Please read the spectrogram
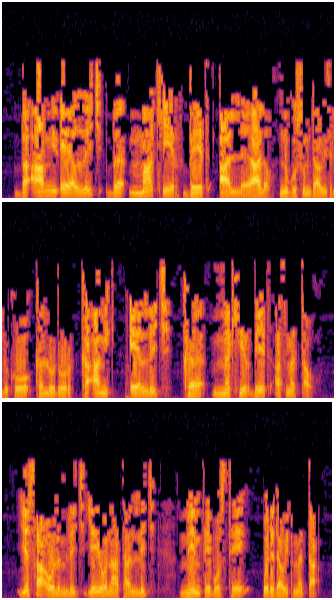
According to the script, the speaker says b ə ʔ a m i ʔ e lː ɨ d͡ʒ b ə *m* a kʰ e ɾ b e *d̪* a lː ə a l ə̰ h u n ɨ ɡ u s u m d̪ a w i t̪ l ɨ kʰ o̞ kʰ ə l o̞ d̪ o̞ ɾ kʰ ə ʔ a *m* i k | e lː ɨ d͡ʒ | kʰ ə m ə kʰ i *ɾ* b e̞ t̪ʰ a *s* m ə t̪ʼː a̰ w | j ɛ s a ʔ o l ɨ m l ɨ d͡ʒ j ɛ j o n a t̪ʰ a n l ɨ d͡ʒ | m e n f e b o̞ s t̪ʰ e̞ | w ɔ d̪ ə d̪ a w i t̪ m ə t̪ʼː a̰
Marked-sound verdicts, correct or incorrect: correct, incorrect: t̪, correct, correct, correct

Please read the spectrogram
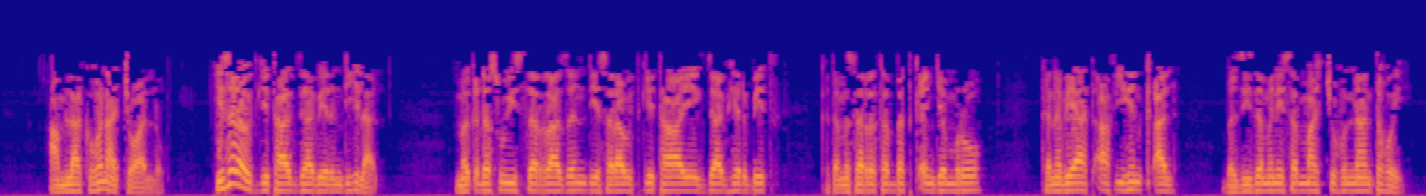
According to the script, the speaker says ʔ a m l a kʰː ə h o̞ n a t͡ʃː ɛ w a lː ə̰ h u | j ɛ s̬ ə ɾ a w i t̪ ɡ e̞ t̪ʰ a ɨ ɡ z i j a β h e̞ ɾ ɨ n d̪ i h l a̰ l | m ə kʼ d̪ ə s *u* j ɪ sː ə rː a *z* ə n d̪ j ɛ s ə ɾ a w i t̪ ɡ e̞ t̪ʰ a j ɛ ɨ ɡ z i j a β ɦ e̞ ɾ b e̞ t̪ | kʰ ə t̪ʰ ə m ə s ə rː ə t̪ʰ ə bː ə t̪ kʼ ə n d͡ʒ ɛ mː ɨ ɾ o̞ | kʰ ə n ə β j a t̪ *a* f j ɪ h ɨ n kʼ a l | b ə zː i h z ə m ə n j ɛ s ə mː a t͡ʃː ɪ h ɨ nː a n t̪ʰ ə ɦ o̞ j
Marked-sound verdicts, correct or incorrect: correct, correct, correct

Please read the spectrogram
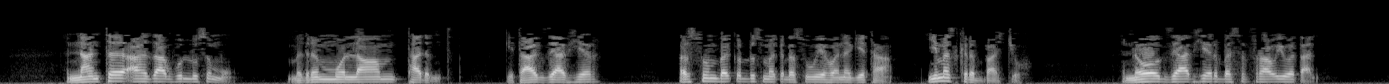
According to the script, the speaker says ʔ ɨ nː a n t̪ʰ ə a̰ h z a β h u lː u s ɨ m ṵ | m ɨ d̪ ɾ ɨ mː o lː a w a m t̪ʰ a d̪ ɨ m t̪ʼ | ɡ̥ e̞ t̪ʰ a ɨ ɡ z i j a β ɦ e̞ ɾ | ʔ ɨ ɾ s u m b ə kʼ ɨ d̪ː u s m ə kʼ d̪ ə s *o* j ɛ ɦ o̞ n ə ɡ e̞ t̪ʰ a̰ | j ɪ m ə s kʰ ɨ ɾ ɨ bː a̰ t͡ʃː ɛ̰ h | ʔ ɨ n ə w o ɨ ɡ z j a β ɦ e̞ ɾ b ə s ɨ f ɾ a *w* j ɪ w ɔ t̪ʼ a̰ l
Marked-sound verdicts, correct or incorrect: incorrect: u, correct

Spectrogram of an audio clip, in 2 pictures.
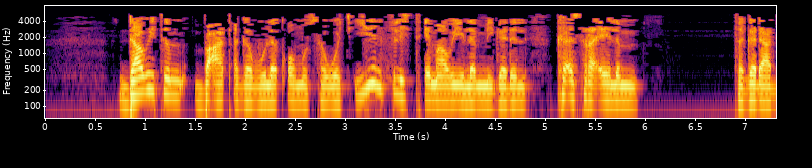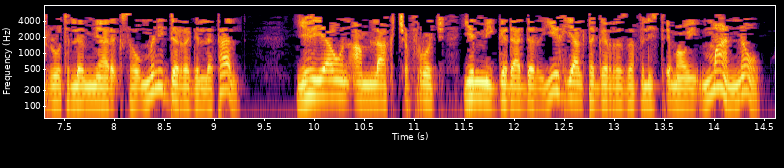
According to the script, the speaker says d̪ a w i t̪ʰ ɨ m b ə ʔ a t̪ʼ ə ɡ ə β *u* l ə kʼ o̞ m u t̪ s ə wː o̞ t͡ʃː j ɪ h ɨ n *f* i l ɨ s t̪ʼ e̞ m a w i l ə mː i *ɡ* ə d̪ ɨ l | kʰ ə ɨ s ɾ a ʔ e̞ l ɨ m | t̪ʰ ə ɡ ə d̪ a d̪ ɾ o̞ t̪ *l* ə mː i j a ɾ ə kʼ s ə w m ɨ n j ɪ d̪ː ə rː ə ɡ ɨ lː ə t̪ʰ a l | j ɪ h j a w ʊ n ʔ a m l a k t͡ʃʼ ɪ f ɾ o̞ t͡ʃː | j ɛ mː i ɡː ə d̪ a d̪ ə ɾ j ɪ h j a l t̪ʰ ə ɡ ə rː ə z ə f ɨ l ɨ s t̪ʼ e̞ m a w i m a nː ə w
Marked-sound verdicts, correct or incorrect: correct, correct, correct, correct

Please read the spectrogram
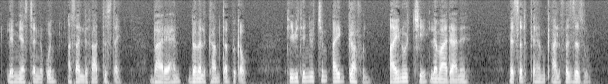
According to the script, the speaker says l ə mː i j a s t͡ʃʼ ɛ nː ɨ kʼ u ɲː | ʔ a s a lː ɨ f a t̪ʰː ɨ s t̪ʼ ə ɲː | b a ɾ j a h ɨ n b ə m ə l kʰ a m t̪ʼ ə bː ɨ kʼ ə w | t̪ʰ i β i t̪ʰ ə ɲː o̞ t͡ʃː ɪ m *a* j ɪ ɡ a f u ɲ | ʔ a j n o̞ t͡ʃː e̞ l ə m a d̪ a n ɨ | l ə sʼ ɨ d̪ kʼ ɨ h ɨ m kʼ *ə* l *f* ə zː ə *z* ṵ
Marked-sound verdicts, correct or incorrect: correct, incorrect: a, correct, correct

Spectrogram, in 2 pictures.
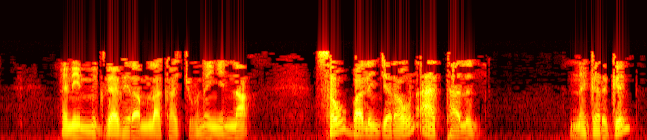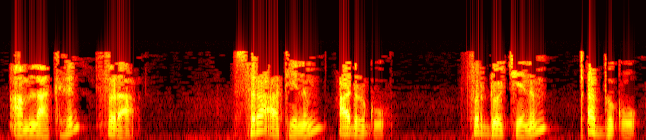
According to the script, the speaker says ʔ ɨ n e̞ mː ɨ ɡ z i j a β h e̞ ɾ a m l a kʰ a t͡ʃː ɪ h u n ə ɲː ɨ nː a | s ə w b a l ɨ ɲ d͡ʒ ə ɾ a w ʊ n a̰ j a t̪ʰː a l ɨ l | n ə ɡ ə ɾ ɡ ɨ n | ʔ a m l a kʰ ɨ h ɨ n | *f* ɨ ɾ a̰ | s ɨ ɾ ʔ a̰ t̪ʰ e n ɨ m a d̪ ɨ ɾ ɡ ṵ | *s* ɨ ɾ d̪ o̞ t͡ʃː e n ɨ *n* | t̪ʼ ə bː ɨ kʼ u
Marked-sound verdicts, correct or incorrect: correct, incorrect: f, incorrect: m

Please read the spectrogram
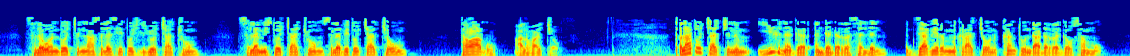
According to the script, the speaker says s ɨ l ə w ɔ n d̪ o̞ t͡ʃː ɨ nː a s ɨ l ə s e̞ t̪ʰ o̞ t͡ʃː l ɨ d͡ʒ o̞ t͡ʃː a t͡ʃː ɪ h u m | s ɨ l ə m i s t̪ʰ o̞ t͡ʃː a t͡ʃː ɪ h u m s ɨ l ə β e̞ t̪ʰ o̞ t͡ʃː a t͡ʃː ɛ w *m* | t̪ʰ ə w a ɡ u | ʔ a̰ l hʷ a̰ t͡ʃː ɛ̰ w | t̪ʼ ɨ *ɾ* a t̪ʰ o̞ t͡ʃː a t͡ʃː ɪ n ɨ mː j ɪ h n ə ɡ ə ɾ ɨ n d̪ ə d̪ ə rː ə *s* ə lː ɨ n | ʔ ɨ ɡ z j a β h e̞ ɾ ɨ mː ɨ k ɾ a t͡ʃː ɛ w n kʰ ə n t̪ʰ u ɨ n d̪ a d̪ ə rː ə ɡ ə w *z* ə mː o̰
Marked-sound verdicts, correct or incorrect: correct, incorrect: l, correct, incorrect: s

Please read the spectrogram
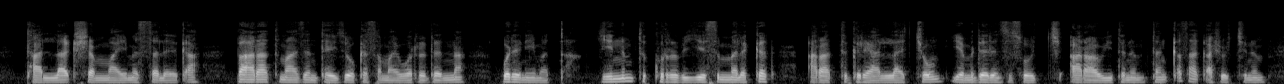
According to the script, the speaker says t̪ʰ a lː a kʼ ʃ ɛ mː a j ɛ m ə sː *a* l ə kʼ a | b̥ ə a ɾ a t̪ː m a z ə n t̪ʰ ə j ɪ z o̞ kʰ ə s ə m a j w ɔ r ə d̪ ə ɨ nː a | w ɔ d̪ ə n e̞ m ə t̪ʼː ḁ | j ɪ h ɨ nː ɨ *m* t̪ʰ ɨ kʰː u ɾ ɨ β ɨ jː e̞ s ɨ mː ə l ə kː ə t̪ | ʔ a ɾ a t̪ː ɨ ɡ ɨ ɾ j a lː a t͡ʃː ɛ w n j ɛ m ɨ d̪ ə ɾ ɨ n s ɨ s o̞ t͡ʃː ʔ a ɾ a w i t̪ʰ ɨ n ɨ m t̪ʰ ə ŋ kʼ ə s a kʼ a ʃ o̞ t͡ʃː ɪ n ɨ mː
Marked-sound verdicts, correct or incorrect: incorrect: ə, correct

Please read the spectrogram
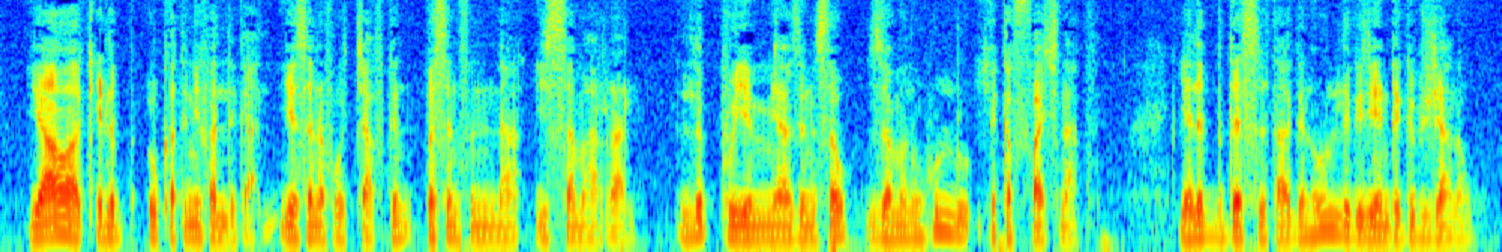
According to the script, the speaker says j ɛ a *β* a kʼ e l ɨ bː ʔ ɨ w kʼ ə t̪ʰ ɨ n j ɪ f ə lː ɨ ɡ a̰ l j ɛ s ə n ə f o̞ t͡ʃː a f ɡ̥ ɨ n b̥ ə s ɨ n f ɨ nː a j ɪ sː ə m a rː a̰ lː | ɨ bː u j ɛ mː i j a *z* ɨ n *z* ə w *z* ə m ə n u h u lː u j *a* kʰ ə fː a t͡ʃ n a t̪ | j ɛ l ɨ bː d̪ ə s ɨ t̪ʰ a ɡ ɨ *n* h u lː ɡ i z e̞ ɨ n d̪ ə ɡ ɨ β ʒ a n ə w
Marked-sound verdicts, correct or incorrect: incorrect: w, correct, incorrect: s, correct, incorrect: ɛ, correct

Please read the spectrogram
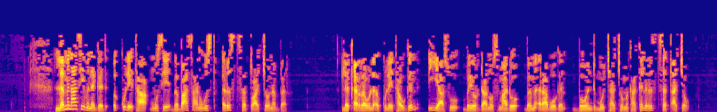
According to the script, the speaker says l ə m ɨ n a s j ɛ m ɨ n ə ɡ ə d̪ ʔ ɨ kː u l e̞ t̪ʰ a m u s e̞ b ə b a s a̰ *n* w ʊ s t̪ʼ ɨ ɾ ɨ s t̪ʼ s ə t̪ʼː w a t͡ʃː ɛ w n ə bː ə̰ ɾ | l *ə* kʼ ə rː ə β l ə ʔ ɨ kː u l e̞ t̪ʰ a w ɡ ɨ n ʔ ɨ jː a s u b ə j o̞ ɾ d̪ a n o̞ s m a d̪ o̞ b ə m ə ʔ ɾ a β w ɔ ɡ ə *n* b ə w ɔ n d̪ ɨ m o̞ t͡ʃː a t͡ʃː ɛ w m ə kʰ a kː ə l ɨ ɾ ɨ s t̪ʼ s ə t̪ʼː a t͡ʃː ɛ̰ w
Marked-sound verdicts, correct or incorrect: correct, correct, correct

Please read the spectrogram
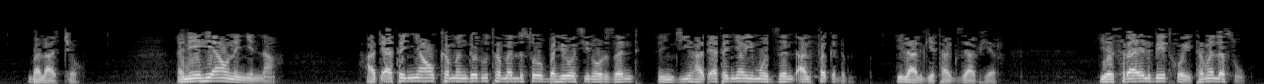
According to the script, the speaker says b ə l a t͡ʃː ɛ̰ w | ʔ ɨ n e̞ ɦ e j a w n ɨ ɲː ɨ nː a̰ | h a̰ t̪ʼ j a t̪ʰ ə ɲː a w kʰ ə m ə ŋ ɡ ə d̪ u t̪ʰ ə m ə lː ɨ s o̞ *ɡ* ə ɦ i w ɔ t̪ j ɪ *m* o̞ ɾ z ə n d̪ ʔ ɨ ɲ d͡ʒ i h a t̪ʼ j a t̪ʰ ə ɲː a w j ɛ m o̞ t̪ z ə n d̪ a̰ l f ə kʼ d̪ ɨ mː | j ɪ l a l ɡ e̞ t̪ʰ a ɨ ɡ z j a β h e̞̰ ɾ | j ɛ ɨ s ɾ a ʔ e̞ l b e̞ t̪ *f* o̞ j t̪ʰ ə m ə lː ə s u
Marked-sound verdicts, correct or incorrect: incorrect: b, incorrect: n, incorrect: h

